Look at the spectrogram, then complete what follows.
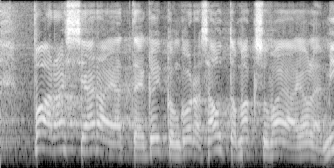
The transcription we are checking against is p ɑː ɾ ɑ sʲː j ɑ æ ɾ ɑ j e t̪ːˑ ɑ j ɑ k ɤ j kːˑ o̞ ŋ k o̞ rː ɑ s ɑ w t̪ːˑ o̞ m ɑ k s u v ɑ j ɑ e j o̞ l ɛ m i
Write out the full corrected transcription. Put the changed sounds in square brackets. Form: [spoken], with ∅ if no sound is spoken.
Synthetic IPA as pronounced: p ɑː ɾ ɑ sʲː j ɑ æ ɾ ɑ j [æ] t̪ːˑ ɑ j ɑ k ɤ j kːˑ o̞ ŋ k o̞ rː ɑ s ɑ w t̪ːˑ o̞ m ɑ k s u v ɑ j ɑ e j o̞ l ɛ m i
